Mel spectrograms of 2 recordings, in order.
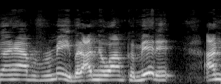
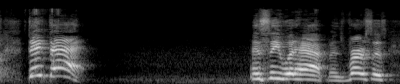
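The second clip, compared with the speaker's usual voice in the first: higher-pitched, impassioned urging; really excited; 5 semitones higher than usual. Real, not acted. Coach urging viewers to think they'll succeed, really excited. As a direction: get carried away, driving each repeated phrase home higher. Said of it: "I'm getting really excited here".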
